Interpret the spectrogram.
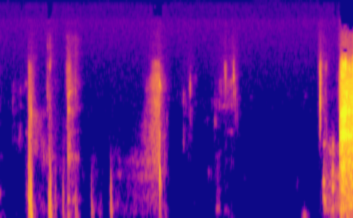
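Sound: sipping bourbon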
